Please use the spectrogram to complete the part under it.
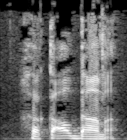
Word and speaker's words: Hakeldama: And it became known to all who were living in Jerusalem, so that in their own language, that field was called," how would you say that? Hakeldama? Yeah, it's Aramaic. It's Hakaldama. Yeah, Hakaldama. That is the field of blood.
